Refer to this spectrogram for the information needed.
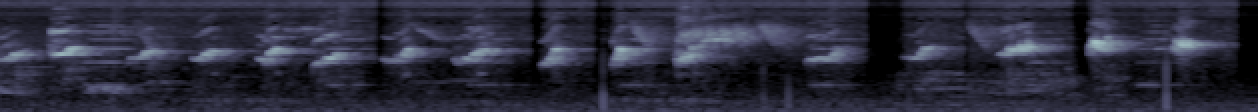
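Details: Long-tailed shrike 'toet toet' song, used as tutor material for pet birds: a rapid series of short, repeated whistled chips, about two per second, mixed with harsher squeaky phrases and a few faint clicks.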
